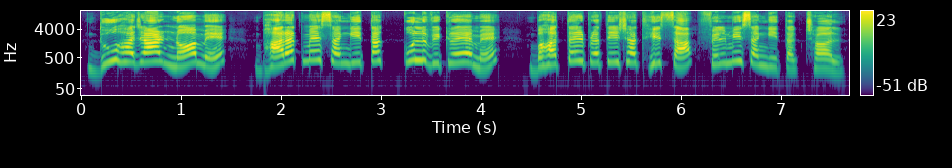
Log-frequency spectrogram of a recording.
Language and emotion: Maithili, neutral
